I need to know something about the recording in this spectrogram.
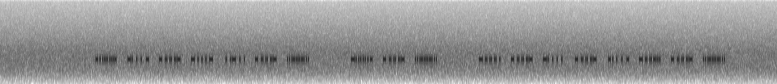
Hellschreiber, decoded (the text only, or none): QUANTAS DAS PALAVRAS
